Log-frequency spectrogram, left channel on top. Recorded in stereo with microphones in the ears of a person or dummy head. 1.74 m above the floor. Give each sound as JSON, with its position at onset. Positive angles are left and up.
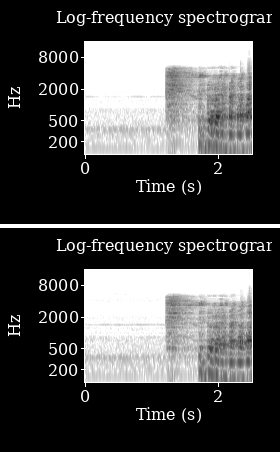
{"t": 1.2, "sound": "laughter", "side_deg": 30, "distance_m": 0.9}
